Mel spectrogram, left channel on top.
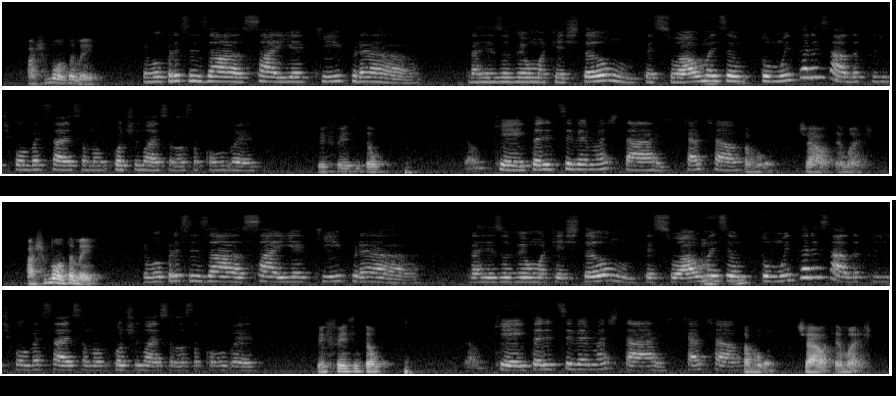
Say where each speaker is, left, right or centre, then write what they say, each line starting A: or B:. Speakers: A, on the right; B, on the left.
A: Acho bom também.
B: Eu vou precisar sair aqui para para resolver uma questão pessoal, mas
A: Uhum.
B: eu estou muito interessada para a gente conversar essa no- continuar essa nossa conversa.
A: Perfeito, então.
B: Tá ok, então a gente se vê mais tarde. Tchau, tchau.
A: Tá bom. Tchau, até mais.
